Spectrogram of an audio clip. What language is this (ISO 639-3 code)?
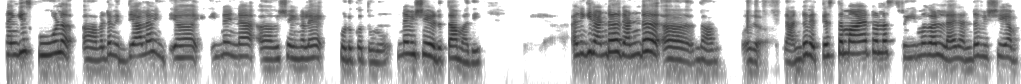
mal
